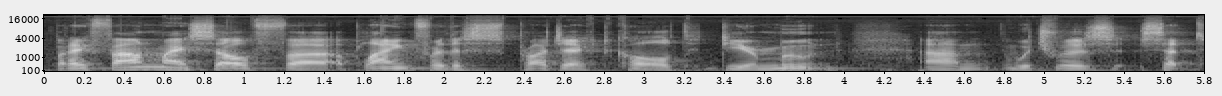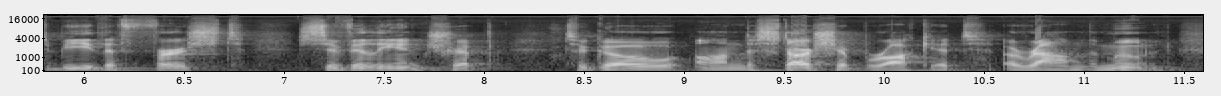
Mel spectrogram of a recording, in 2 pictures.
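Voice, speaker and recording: A young man born in the UK gives an earnest self-introduction at a mic, relaxed and loose, with plenty of ums and uhs. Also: on the low side, a little slow. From born in the UK, raised in many countries. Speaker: photographer and filmmaker. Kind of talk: short self-introduction speech. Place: club event hall, talking at a mic.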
